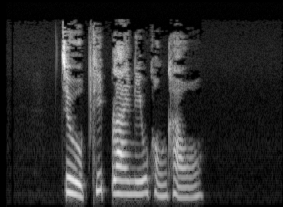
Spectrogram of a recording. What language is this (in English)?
Thai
